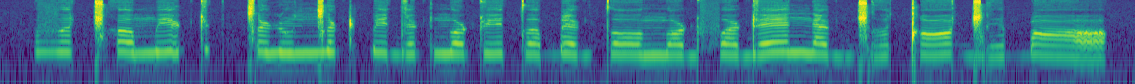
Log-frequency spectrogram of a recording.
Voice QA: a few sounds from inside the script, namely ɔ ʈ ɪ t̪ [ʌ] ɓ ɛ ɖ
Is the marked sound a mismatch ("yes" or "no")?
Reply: no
